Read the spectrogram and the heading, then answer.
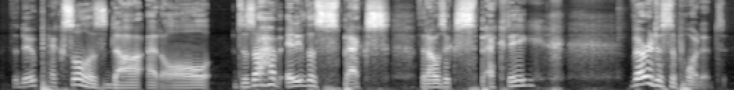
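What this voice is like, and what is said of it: Congested, stuffed-up voice. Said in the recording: “this is not far off from how I'd sound right now because I'm so stopped up”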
